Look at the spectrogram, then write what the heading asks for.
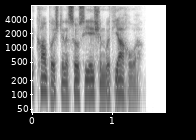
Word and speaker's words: Yahowah: the association with Beth, Yahowah, Yahowah, the proper pronunciation of the name of Eloah, God as directed in his Torah, teaching regarding his higher existence and our shalom, restoration.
